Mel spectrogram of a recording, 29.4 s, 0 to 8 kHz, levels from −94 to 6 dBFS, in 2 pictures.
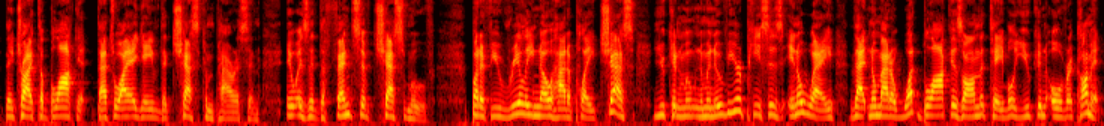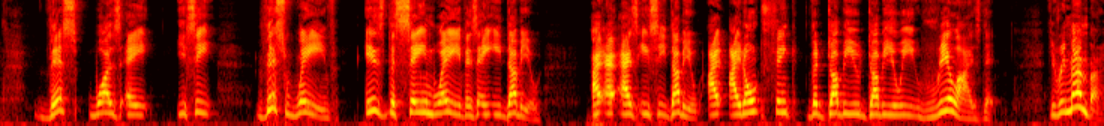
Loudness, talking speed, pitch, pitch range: -28 LUFS, 155 wpm, 185 Hz, 160-210 Hz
